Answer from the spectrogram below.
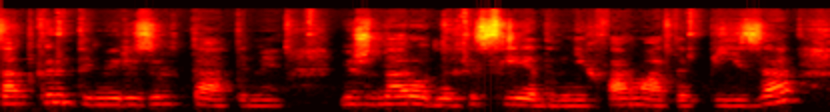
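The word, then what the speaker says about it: PISA: результатами международных исследованиях форматов пиза латинскими буквам пи-эй-эс и а вот так пишется произносится пиза посмотрите пожалуйста эти результаты во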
